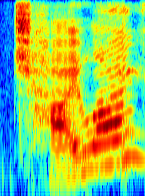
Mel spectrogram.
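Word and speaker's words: Chili: the Rochester suburb of Chai Lai it's spelled Chile c-h-i-l-i which was also a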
